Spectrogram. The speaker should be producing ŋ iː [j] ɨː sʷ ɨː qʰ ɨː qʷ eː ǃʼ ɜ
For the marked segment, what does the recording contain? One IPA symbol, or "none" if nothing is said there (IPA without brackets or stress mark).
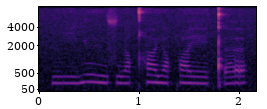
j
